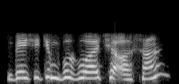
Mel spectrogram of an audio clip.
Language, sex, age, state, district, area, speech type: Kashmiri, female, 45-60, Jammu and Kashmir, Ganderbal, rural, conversation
